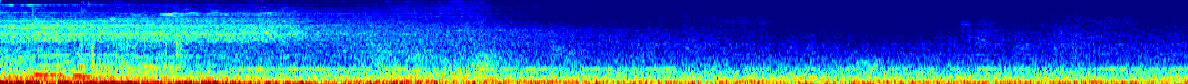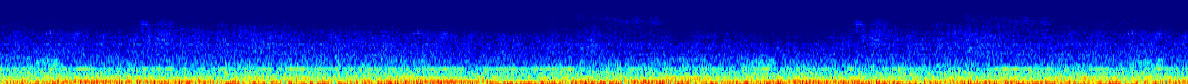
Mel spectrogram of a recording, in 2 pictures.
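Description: A low, steady game music drone hums on.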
